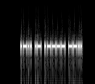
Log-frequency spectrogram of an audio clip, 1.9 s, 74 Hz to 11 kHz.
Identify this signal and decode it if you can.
Morse code, heard as a keyed tone, about 50 wpm, 700 Hz. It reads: LA1Z
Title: DXCC-100 Call Signs - 4 Characters - 50wpm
